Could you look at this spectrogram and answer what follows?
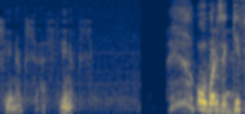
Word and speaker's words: Linux: I used to call it Linux. Hello, this is Linus Torvalds, and I pronounce Linux as Linux.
